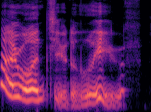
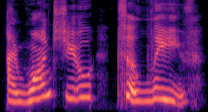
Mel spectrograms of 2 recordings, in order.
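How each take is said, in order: First: It is said in a crying voice. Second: It is yelled loudly.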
